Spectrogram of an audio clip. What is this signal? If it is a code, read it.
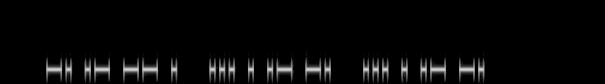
Morse code, heard as a keyed tone, about 25 wpm, 700 Hz. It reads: NAME SEAN SEAN
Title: Practice QSO - Exchange 1 - Beginning - 25wpm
